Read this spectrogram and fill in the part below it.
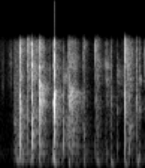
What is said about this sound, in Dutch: Wow. Even applausje hoor.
